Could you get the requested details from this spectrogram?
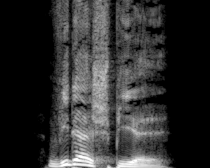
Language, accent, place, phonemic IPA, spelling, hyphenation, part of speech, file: German, Germany, Berlin, /ˈviːdɐˌʃpiːl/, Widerspiel, Wi‧der‧spiel, noun, De-Widerspiel.ogg
- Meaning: 1. interplay 2. opposite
